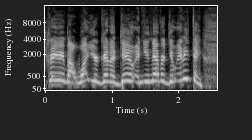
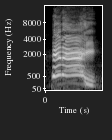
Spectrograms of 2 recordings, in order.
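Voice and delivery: pitched up high, mocking; high defiant taunt; 10 semitones higher than usual. Shown as a demonstration. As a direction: sing it out high.

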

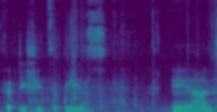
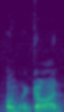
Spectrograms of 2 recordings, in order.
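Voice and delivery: ordinary delivery

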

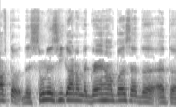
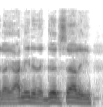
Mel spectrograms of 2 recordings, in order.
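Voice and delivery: normal talking voice

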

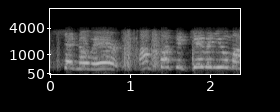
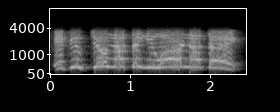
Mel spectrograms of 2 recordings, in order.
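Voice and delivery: shouted slogan; 4 semitones higher than usual. Real, not acted. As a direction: bellow it at the listeners. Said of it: "repeats it shouting".

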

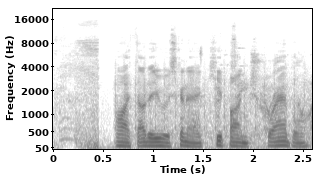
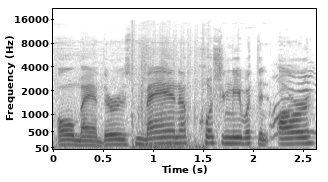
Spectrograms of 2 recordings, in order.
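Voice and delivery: loud, raised-pitch worry; worried; 5 semitones higher, 5 dB louder than usual. Real, not acted. Player being pushed by an enemy, loudly worried. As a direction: fret loudly as the threat closes in. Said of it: "I'm very worried".

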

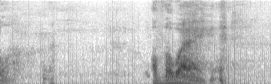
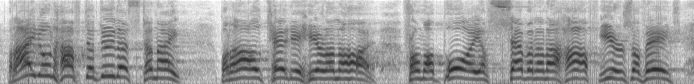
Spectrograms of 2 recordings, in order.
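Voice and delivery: high, loud, pressing testimony; fervent preaching; 5 semitones higher, 3 dB louder than usual. Real, not acted. Preacher testifying to his congregation since boyhood, fervent preaching. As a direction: pour it out clause after clause.

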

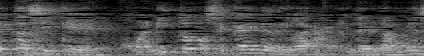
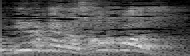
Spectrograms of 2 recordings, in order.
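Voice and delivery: put-on high, loud, laughing little girl's voice; a small girl insisting, high and loud; little daughter's demand; 9 semitones higher, 5 dB louder than usual. Little daughter demanding her father's attention, high and loud. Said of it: "me dijo".

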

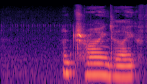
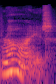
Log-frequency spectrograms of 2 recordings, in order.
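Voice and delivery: usual speaking voice

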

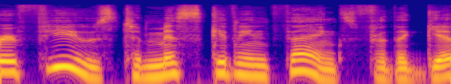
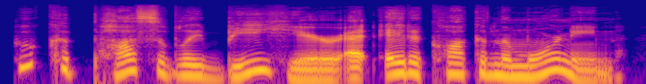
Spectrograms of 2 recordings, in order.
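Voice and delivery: ordinary delivery

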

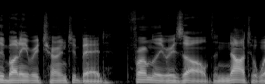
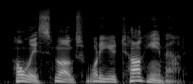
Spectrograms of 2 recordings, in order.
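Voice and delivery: higher-pitched baffled reader; mock disbelief; 6 semitones higher than usual. A narrator's reading. Narrator mimics reader objecting to the tale, mock disbelief. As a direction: play the reader who won't buy it.

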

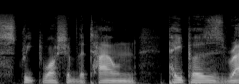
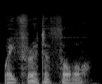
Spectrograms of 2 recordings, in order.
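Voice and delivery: low murmur, much softer; 3 semitones lower, 9 dB quieter than usual. A narrator's reading. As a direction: keep it hushed, just for Leslie. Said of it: "I murmured".

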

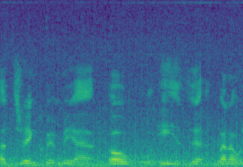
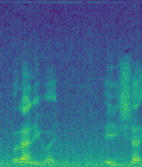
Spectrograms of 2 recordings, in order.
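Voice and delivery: ordinary talk

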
